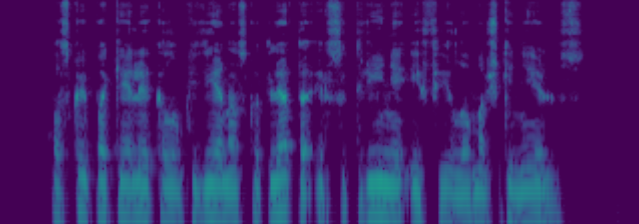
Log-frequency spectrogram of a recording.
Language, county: Lithuanian, Vilnius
